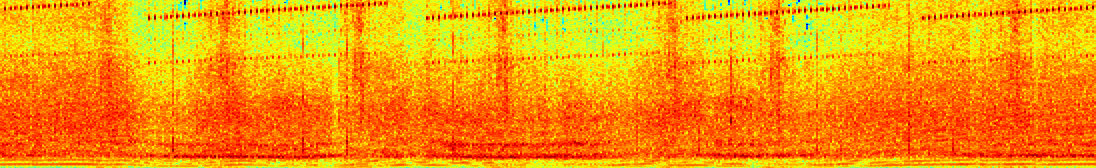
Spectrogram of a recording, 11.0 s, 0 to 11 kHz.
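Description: A car drifting and spinning out in Forza Horizon 4 gives a sustained whining engine that swoops repeatedly up and down in pitch, with tire squeal over a steady roar.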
